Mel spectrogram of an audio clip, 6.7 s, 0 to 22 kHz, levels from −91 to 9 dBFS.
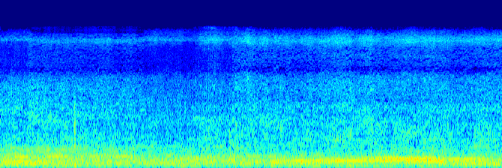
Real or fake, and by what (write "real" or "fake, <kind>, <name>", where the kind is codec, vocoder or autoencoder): fake, autoencoder, DAC-VAE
